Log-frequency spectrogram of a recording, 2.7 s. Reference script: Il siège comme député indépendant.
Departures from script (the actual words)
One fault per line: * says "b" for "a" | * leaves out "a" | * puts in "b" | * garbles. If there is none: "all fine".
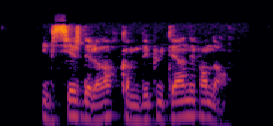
* puts in "dès lors"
